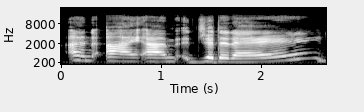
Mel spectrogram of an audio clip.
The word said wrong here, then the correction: Jade: No, it's pronounced... Gia, just kidding. No, Jade.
